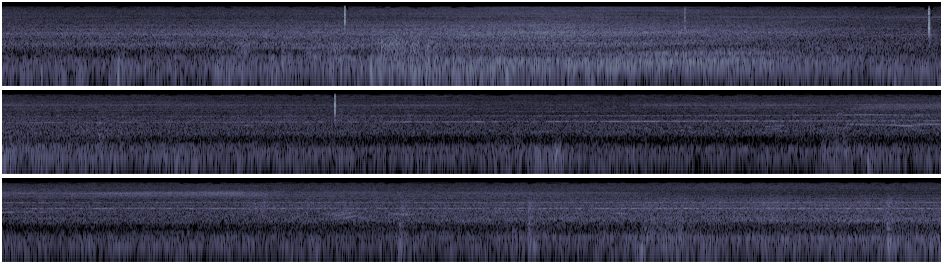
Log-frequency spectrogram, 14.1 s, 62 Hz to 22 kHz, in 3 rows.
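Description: ICE 4 high-speed electric train pulling away from the platform, its wheels rumbling past. The rumble is loudest in the first few seconds. From about five seconds in, a thin electric whine from the traction equipment slowly rises in pitch as the train gathers speed.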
